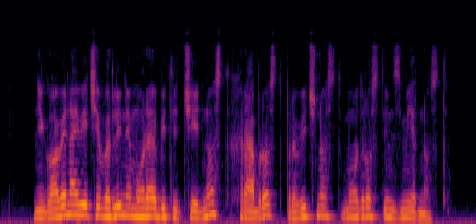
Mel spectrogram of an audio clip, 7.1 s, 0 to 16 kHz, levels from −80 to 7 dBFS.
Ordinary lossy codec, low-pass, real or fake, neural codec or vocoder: Opus, 24 kbps; 7.2 kHz; real; none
